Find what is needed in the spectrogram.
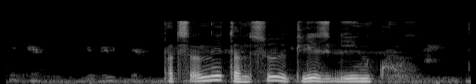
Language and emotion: Russian, sad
